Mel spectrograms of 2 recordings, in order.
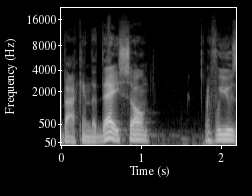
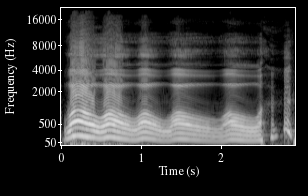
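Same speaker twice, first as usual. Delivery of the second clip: lightly voiced mock alarm; hint of a panicked refugee; imitating startled Cypriots; 2 semitones higher, 7 dB louder, much slower than usual. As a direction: play the startled expats crying whoa. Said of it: "be like".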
